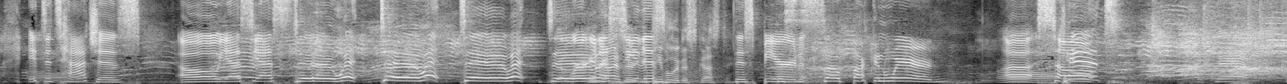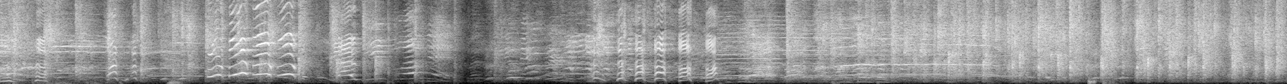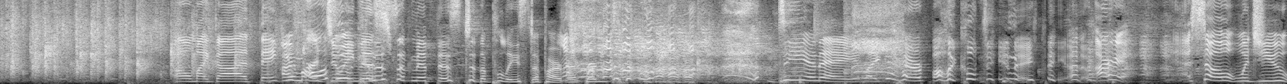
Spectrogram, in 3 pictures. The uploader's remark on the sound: Live at Q.E.D. In Astoria, Queens.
